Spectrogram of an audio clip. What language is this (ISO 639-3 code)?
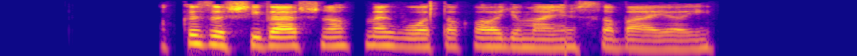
hun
